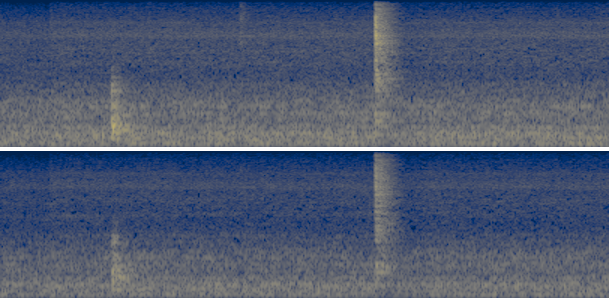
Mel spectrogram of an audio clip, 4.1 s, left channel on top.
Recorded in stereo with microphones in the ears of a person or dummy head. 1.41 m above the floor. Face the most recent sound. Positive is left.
turn(degrees=25)  # may be behind; listen again after turning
